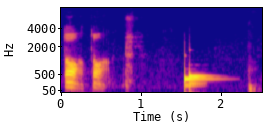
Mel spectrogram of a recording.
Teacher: ത്വ എന്ന് ഉച്ചരിക്കുന്നത് മുകളിൽ നിന്ന് മുൻ പല്ലിന്റെ മുകളിൽ നിന്ന്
